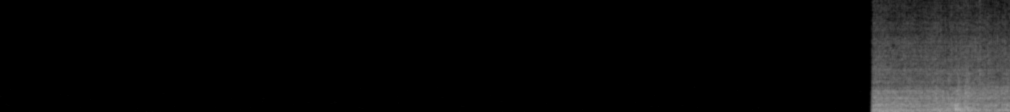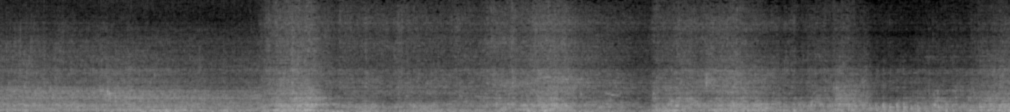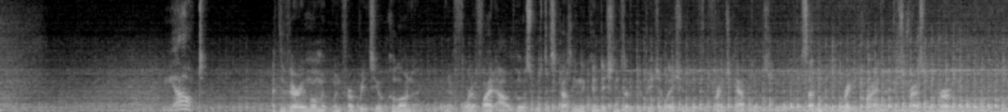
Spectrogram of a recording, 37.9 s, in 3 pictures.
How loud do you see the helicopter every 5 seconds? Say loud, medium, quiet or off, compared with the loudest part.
off, off, off, off, quiet, quiet, medium, loud.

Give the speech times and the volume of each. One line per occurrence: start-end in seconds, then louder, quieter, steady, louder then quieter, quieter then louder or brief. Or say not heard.
27.2-27.8 brief
28.6-37.3 steady.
